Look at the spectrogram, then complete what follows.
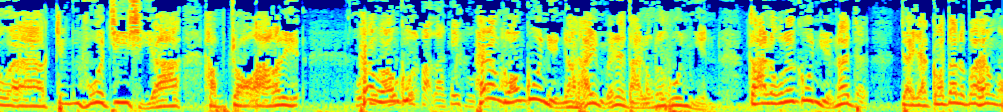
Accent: Macau; 不如我鼓励我哋澳门人或者中国人去单买。

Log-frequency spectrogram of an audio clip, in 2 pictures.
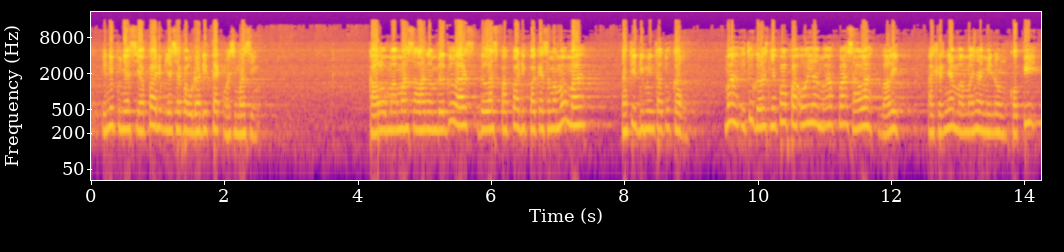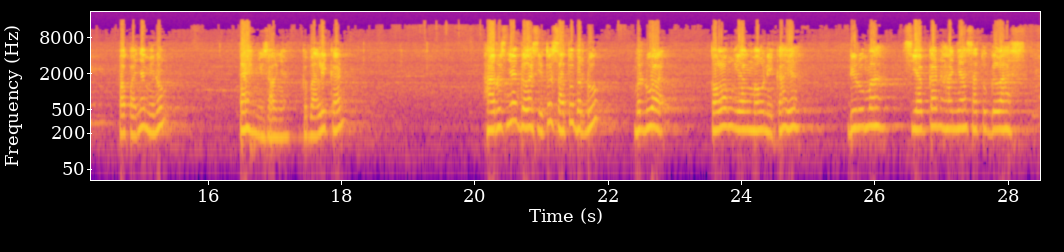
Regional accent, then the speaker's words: Aceh, Indonesia; born or raised there; also born or lived in Egypt; now in Bandung, Indonesia

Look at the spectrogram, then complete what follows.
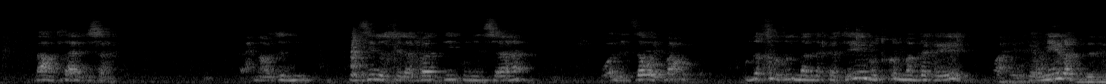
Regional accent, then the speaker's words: Egypt; لكن عندنا في مصر لا توجد مشاكل تعصبية في المذهب

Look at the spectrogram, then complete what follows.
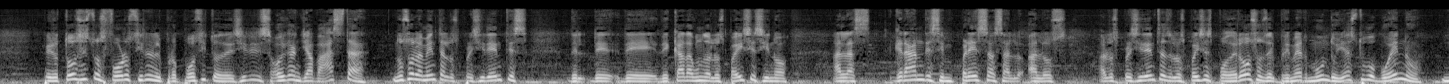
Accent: Mexico; Llamar a la gente a que defienda algo de lo sustancial que tenemos como mexicanos, como personas en este país.

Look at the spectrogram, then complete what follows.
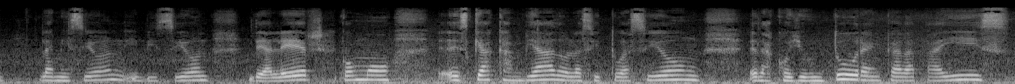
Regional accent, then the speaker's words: Bolivia; vengo desde Bolivia.

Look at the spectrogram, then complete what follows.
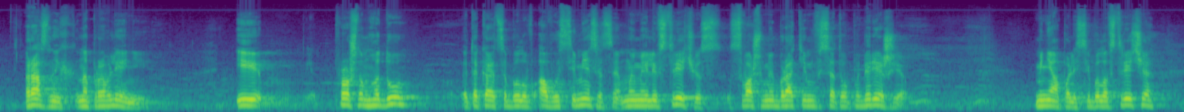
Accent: Odesa, Odesa Oblast, Ukraine; Я был членом Одесской церкви, я воспитывался в Одессе.

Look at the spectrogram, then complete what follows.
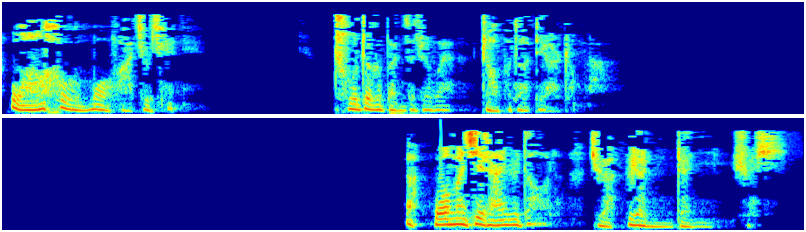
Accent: China; 我们中国人这老人常讲啊，佛弟子要给佛贴金呢

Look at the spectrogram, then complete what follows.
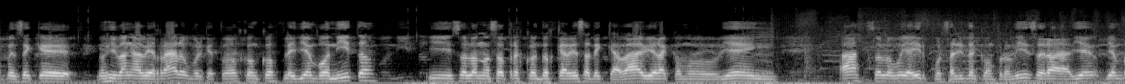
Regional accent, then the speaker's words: El Salvador; algunos amigos me dicen, sos … sin duda, güey. Hasta ahorita creo que llevo ese trono.

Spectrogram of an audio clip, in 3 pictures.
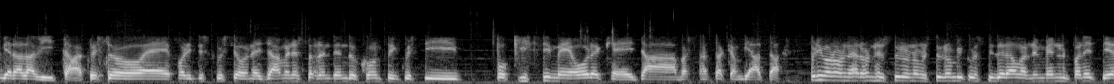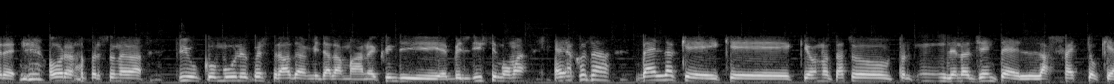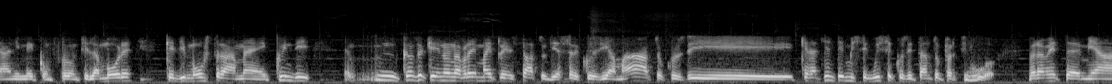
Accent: Bassano del Grappa, Veneto, Italy; Apriremo un piccolo hotel qui a Bassano del Grappa, proprio nel mio paese

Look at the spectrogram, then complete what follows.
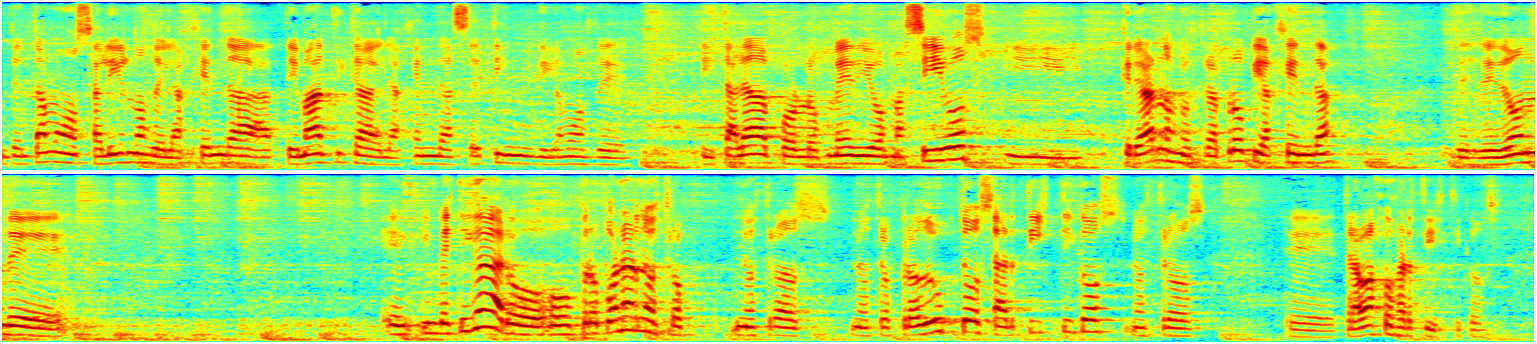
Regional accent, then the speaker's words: Rosario, Santa Fe, Argentina; venimos de Rosario.

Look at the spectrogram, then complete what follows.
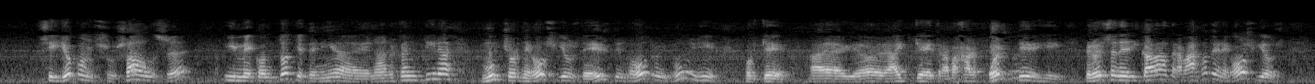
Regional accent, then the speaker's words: Balearic Islands, Spain; somos aquí de Mallorca, pero en Mallorquín, sí, en los Chuetas

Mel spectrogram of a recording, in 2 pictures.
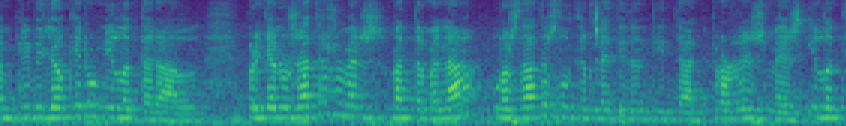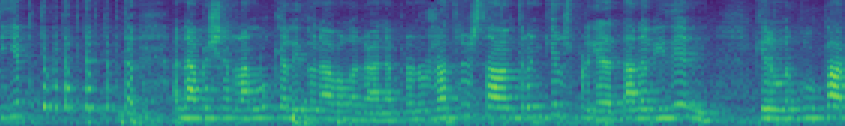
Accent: Berga, Catalonia, Spain; Autòctona totalment de Berga, a més.

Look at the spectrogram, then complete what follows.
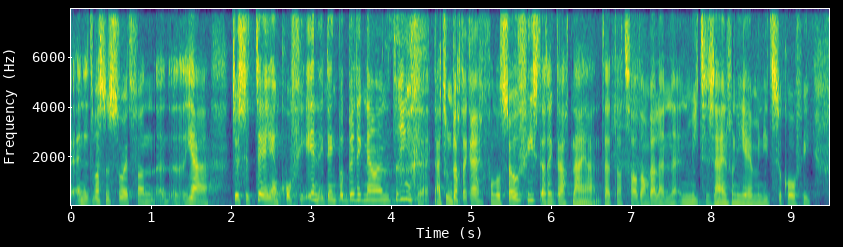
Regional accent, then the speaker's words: Netherlands; Ja, ik kom uit Nederland, dus het is zo plat als wat hier.

